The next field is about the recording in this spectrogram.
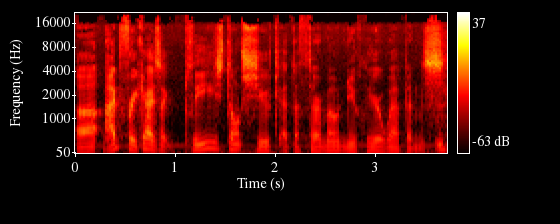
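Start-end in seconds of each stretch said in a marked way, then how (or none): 1.1-3.7 put-on calm, unruffled, even, soft, polite tone. Speaker quotes a man who stayed calm throughout, imitating a calm delivery. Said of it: "he's so calm throughout the entire thing".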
